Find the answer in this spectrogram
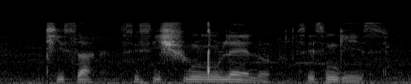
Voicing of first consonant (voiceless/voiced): voiceless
